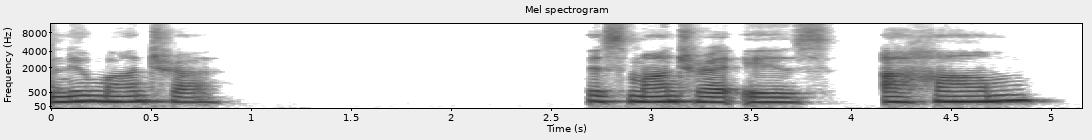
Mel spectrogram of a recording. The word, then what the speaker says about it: aham: This mantra is aam prema. I'll spell it and then tell you its meaning.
